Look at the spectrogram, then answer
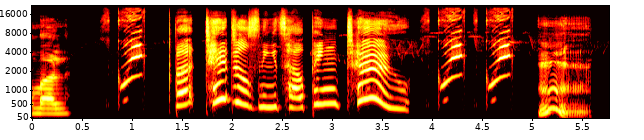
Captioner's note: squeaks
